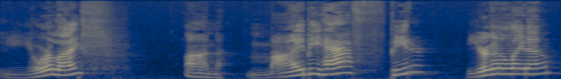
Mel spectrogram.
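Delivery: voicing Jesus, mildly incredulous, rising on Peter; incredulous mirror. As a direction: hold up a mirror to a ridiculous claim. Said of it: "show him how ridiculous".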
